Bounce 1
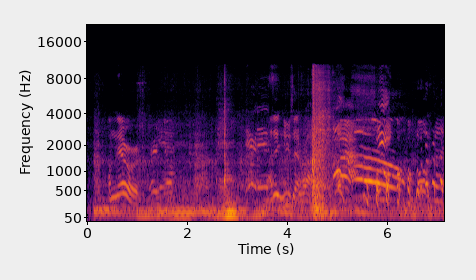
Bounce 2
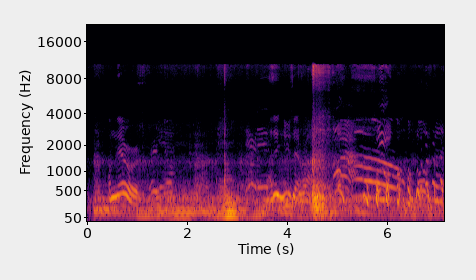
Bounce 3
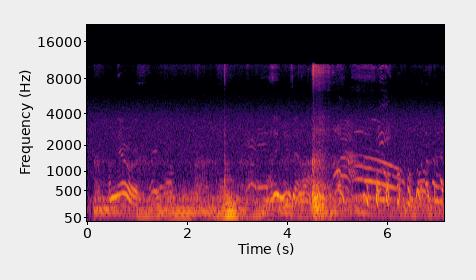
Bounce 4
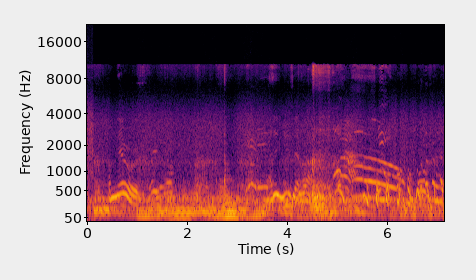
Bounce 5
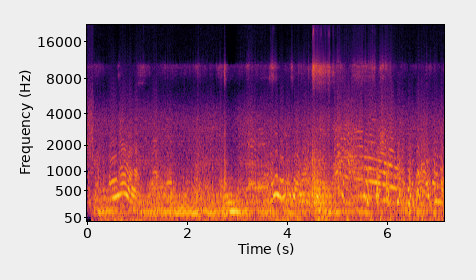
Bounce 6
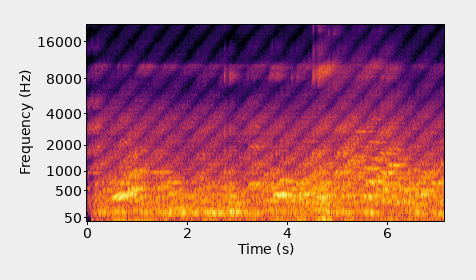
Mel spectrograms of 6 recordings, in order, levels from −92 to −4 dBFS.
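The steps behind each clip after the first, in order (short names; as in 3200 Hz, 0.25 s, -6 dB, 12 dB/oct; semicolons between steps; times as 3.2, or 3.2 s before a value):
EQ curve 140 Hz 0 dB, 360 Hz +12 dB, 820 Hz -12 dB, 1300 Hz -6 dB, 1900 Hz -19 dB, 2800 Hz -14 dB, 6000 Hz -25 dB, 9900 Hz +13 dB
band noise 510–3700 Hz -61 dBFS; gain +2 dB
fast leveller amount 50%
minimum comb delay 7.3 ms; bands offset in time highs, lows 80 ms, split 180 Hz; gain +7 dB
moving spectral ripple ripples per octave 1.3, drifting +2.2 Hz, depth 21 dB; plate-style reverb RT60 0.75 s, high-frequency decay 0.85×, pre-delay 85 ms, DRR -3.5 dB; gain -4 dB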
